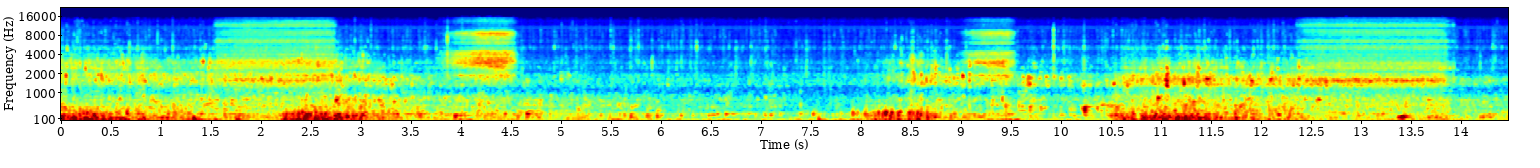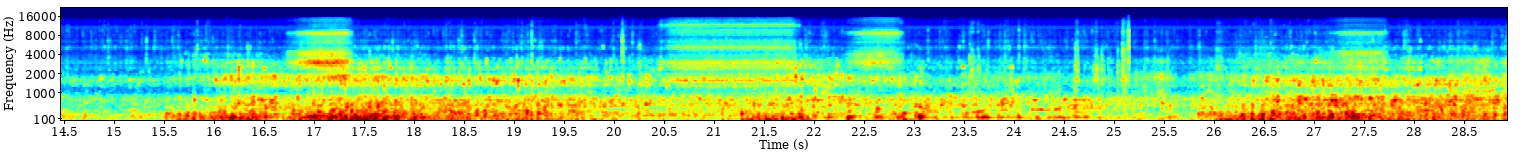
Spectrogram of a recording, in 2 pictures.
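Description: Scuba diver breathing underwater through a regulator: short hissing inhalations alternate with longer bubbling exhalations, the cycle repeating every few seconds.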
